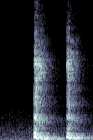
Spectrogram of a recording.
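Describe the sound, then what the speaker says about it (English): Two short, sharp coughs about half a second apart, close and fairly loud against a quiet background. "Excuse me for that, just coughing a bit."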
